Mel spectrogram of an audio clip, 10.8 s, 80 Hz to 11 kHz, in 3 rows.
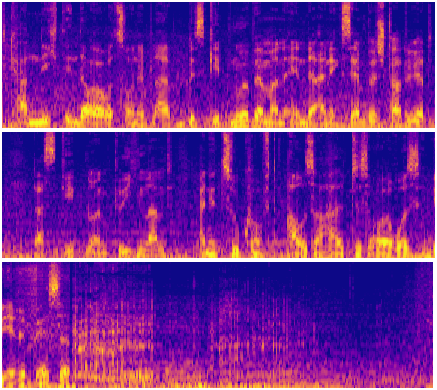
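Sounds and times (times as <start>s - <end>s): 
speech: 0.1s - 8.6s
lion roaring: 7.4s - 10.0s.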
